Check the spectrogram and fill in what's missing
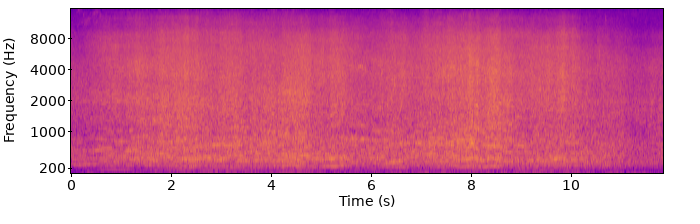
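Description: Crate late model race cars roaring around the dirt oval at East Bay Raceway Park, a steady loud engine drone swelling and fading as the pack passes, with no talk over it.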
